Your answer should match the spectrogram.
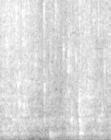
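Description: Chia seed water with hibiscus being strained and swirled into a vortex, a continuous close splashing, trickling pour with a couple of brief sloshing surges near the end.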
